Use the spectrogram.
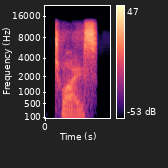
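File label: "twice", Indian English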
